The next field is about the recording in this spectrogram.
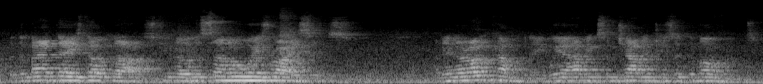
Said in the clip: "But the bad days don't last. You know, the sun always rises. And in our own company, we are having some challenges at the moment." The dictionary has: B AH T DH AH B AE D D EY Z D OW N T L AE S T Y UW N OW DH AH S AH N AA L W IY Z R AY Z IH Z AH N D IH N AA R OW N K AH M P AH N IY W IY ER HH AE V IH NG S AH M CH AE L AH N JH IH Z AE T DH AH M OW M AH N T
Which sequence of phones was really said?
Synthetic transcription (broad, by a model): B AH T DH AH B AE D D EY Z D OW N T L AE S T Y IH N OW DH AH S AH N AA L W IY Z R AY Z IH Z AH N IH N AA R OW N K AH M P AH N IY W IY ER HH AE V IH NG S AH M CH AE L AH N JH IH Z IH T DH AH M OW M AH N T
